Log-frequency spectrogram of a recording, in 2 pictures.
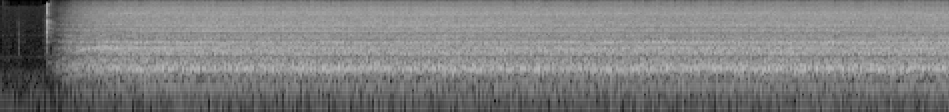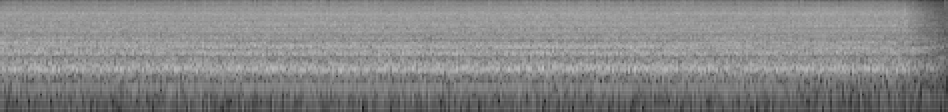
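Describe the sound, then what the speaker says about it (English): A heat gun melts embossing glaze on a butterfly card, giving one loud, steady blowing whir that runs unbroken for about fourteen seconds and stops abruptly, with no voices. "make sure when you're embossing, your heat gun is facing away from you"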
